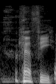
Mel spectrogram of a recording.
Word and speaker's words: Keffe: How do you spell that, Keffy? – K-E-F-F-E. – Okay. – Keefy? – Keffy. – What about Keefy? – That was a Trump tweet, wasn't it?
